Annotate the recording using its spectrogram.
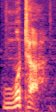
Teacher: In syllable final position, the orthographical R is often realized as a low central vowel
